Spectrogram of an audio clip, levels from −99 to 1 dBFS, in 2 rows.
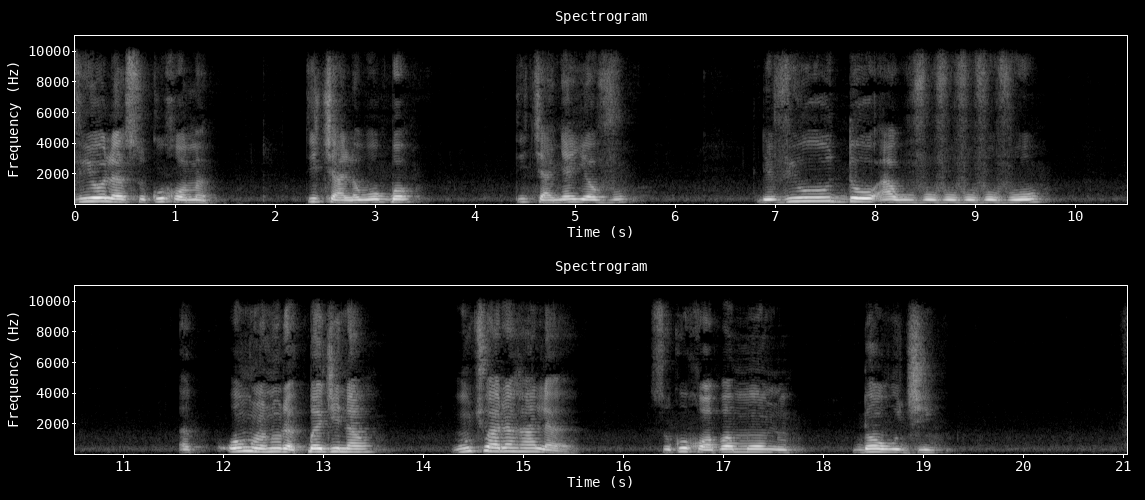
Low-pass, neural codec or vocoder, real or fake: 9.9 kHz; none; real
